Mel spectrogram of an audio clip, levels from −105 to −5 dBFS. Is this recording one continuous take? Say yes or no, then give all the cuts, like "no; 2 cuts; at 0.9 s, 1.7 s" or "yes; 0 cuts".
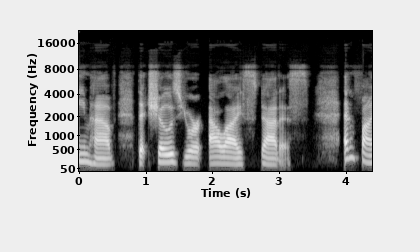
yes; 0 cuts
